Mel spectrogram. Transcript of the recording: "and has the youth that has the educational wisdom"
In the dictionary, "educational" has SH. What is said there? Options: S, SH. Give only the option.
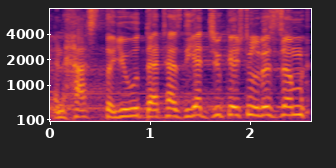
SH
